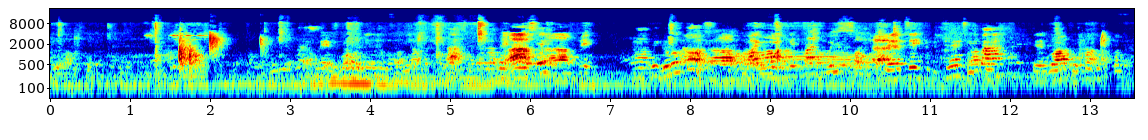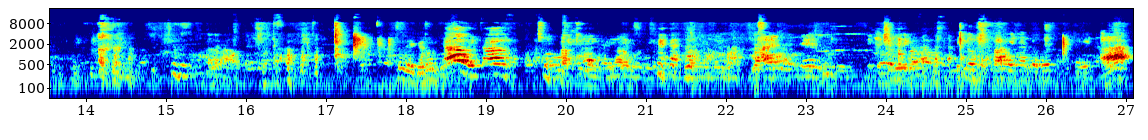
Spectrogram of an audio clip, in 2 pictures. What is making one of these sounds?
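Pool balls knock and click together.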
